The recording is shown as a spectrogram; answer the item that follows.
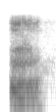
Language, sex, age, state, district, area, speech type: Bodo, male, 60+, Assam, Udalguri, urban, conversation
